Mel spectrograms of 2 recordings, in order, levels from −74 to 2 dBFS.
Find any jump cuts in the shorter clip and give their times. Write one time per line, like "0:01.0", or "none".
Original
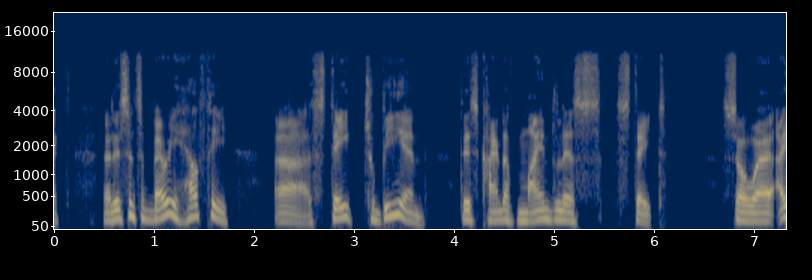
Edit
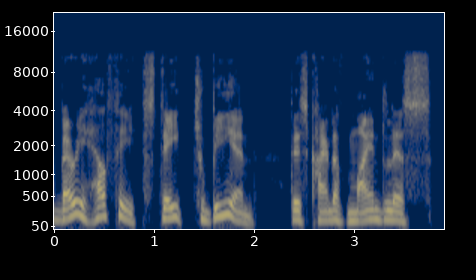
0:00.9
